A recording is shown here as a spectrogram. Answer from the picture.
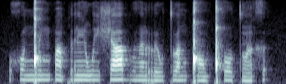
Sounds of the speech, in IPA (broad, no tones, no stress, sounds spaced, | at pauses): x o ŋ͡ǃ i n p ã p r ĩ w i ʃ a bʱ ə̃ r ɯ w tʷ ɑ n ŋ͡ǃ ɔ̃ w ǃʰ o tʷ ə̃ x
